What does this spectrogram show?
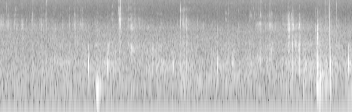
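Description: Faint chewing and mouth sounds of someone eating chicken and rice by hand, with a few scattered sharp clicks, the loudest cluster near the end.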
